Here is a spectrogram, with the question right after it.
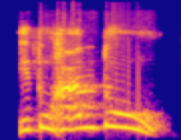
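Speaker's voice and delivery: high-pitched cry of alarm, dropping at the end. Acted. Disciples on the water see a figure, crying out. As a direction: call it out high, as frightened disciples would. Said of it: "dan berseru".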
